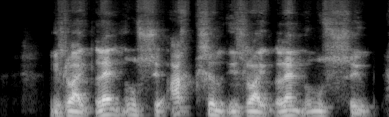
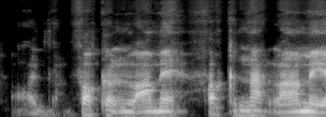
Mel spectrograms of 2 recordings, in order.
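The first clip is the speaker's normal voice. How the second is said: ordinary talk, nothing marked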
